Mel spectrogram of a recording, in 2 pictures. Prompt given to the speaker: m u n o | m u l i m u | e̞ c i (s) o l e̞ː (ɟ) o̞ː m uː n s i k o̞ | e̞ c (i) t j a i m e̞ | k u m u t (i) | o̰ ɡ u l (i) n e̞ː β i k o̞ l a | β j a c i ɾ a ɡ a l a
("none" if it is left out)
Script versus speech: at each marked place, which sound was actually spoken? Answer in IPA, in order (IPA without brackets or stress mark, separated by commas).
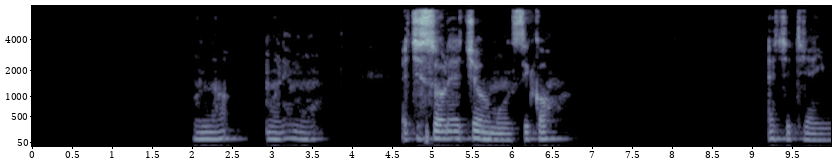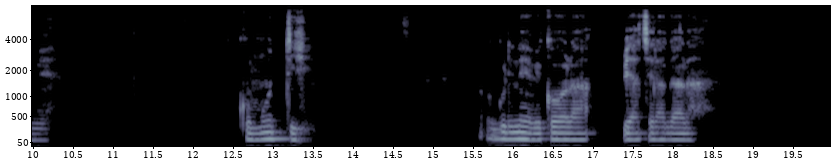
s, c, i, i, i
